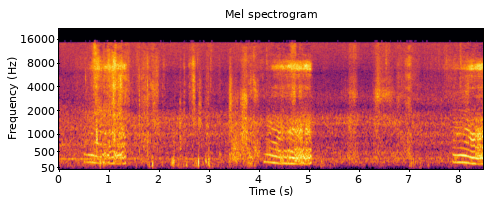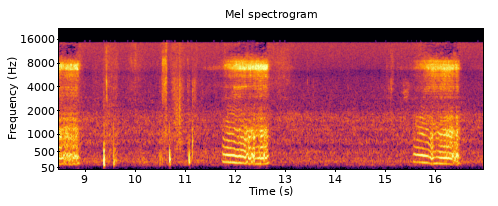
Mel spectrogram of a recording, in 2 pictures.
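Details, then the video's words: Sleeping puppy snoring; soft rasping snores with a wavering upper tone, each lasting under a second, repeated about every four seconds against a quiet background hiss. "puppy snoring"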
